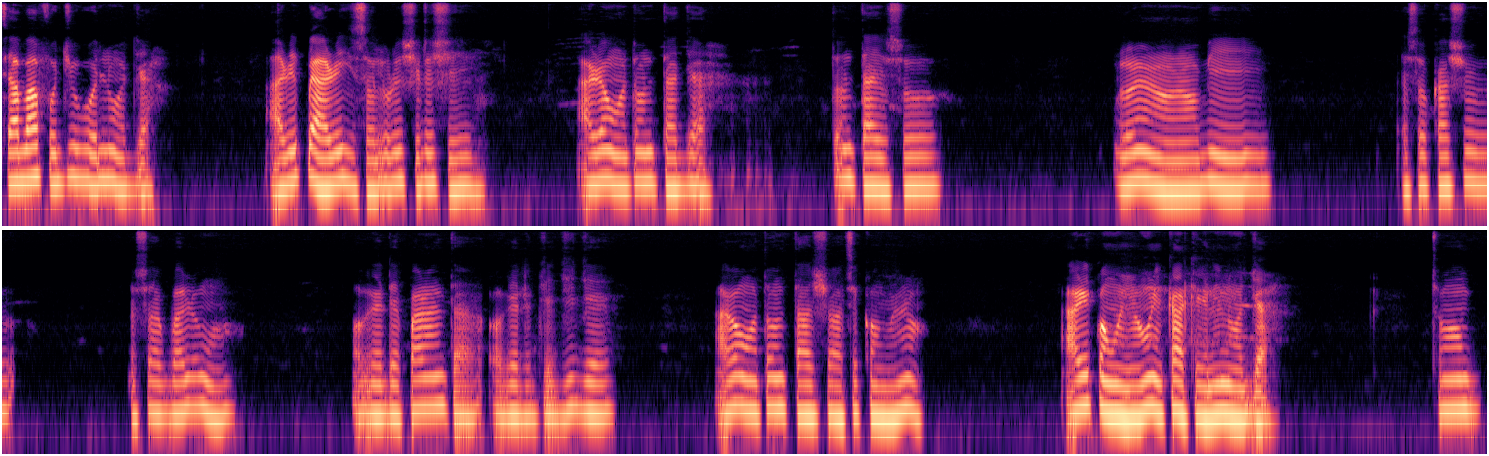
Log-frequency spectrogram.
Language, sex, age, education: Yoruba, female, 15-29, primary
